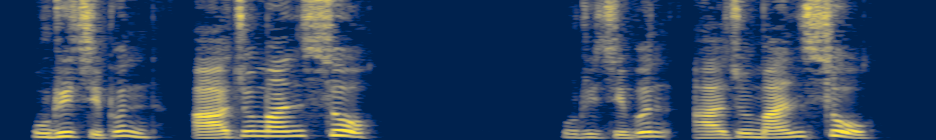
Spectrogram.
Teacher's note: 니은 히읗 받침, 그 다음에 시옷소가 왔죠. 그랬더니 시옷이 시옷 그대로 발음되는 것이 아니라 쌍시옷이 되죠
